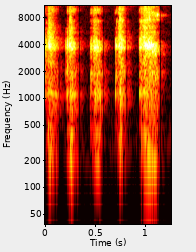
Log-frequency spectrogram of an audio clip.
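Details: Deliberately demonstrated throat clearing, described as bad for the voice.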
